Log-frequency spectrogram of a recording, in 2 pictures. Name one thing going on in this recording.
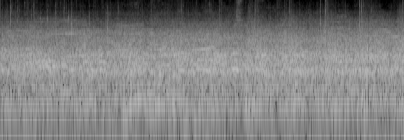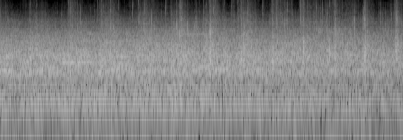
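A large stadium crowd murmurs and chatters steadily all around.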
